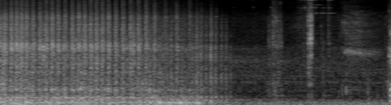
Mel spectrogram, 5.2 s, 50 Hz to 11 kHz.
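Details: VAZ 21083 petrol engine, started in cold weather, runs with a fast, sharp metallic knock on every beat before dying away.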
